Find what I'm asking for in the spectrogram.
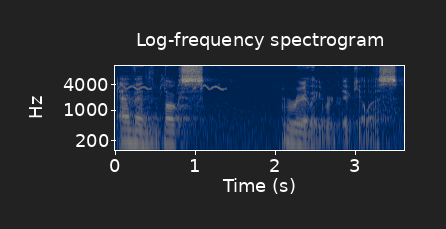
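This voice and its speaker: A woman's voice: low voice, wildly swooping pitch, takes it slowly, gravelly, a little hiss or hum, full character voice. An actress playing a rebellious teenage girl in a video game, sarcastic, slangy and guarded with a dry delivery. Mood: sardonic. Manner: dry, sardonic, slangy, hesitant at times.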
